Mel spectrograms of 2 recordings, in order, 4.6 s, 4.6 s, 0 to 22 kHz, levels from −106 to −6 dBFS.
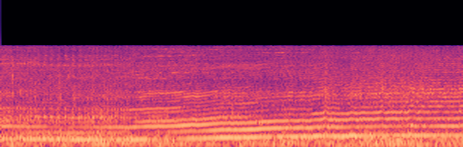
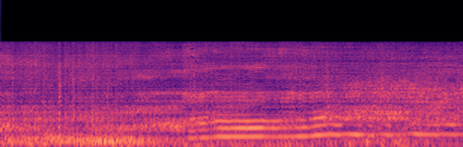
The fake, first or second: second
